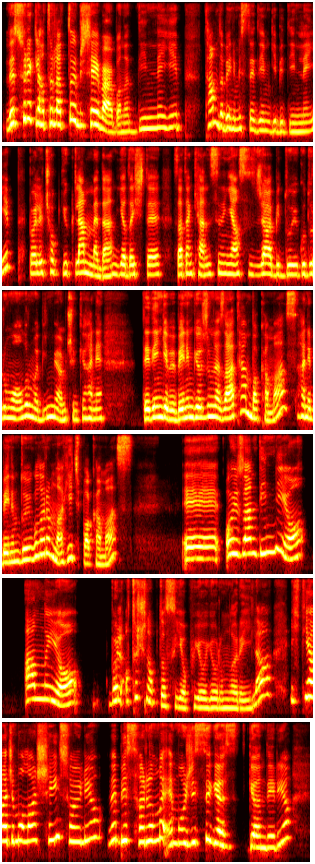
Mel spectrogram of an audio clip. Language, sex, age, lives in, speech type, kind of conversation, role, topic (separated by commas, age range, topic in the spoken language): Turkish, female, 30-34, Spain, conversation, advice, user, Hatalarımdan utanmadan nasıl öğrenip onları kabul edebilirim ve başkalarının yargılarından nasıl daha az etkilenebilirim?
